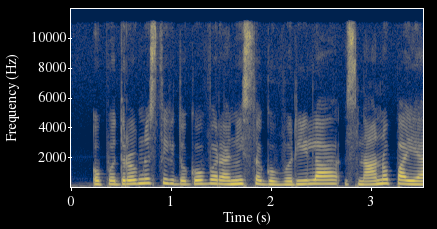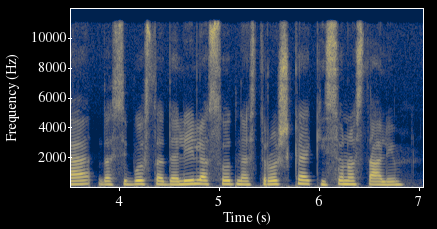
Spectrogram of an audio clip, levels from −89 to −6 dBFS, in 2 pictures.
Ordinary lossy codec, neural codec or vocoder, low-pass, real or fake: none; none; none; real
